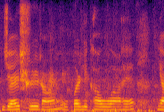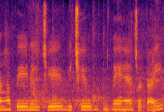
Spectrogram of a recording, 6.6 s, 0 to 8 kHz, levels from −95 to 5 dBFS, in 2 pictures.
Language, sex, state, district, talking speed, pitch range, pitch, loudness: Hindi, female, Rajasthan, Bikaner, 135 wpm, 205-215 Hz, 210 Hz, -17 LUFS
